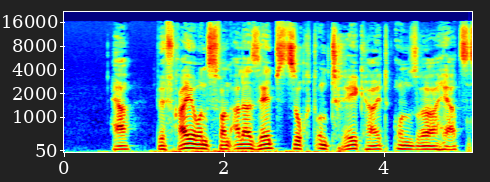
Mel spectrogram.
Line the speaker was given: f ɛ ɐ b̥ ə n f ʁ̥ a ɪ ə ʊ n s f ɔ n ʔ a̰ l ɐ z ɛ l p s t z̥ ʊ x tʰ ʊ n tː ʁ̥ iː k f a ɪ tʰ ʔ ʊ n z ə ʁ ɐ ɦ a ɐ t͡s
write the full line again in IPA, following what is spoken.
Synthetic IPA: h ɛ ɐ b̥ ə f ʁ̥ a ɪ ə ʊ n s f ɔ n ʔ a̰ l ɐ z ɛ l p s t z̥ ʊ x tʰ ʊ n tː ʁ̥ ɛː k h a ɪ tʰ ʔ ʊ n z ə ʁ ɐ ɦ ɛ ɐ t͡s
